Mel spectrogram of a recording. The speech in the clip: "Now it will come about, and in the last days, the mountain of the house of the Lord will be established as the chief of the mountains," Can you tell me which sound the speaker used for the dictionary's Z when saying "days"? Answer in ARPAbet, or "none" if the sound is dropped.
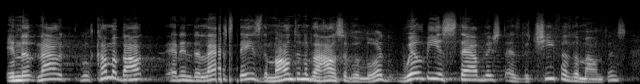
Z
